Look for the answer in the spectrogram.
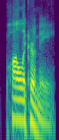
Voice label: "Polychromy", American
